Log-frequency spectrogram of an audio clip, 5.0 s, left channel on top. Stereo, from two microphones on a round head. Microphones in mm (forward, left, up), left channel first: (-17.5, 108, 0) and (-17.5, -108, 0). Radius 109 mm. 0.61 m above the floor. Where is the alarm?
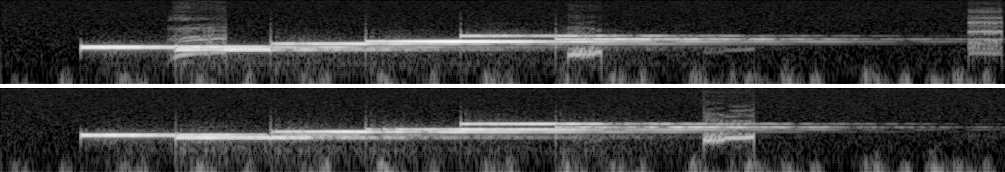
20° left (ahead or behind), 3 m.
